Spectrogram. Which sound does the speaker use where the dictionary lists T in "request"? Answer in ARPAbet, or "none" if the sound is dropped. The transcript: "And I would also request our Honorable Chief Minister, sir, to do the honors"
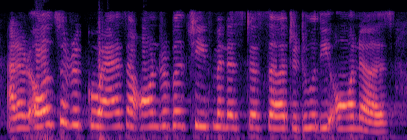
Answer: none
